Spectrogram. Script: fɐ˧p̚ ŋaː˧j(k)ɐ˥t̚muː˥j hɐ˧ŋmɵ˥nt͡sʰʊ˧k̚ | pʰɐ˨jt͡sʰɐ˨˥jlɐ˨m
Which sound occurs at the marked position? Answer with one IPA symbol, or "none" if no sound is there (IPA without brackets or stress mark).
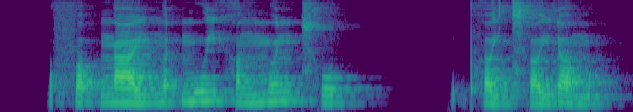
ŋ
